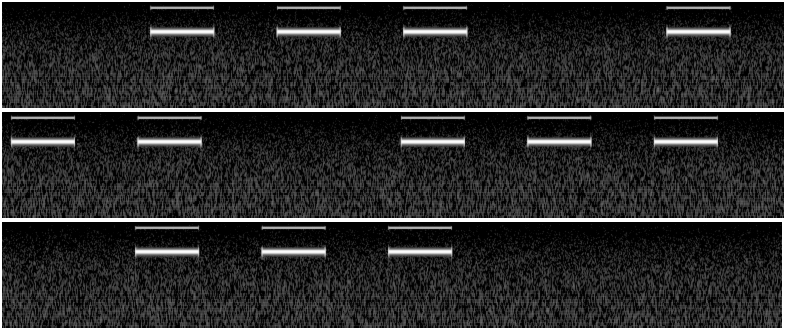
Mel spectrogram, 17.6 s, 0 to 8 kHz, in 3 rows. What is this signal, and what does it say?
Alarm pattern, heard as an alarm's beeps, played four times, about 3300 Hz. Temporal three. Smoke or fire, evacuate.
